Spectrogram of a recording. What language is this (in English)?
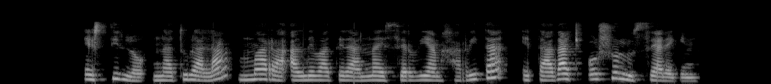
Basque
